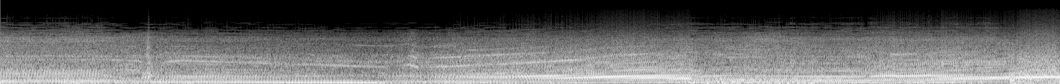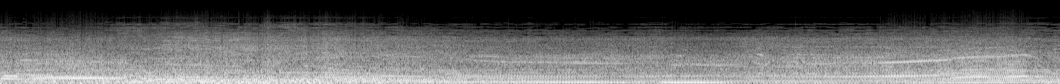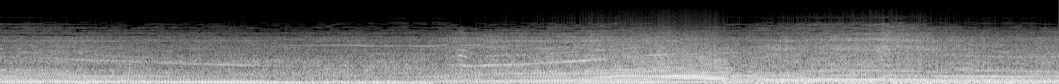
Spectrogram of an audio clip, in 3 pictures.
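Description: Moto Guzzi V11 Sport's transverse 90-degree V-twin running hard on track. Its pitch climbs under acceleration and drops back several times, with steadier, lower-pitched stretches in between.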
